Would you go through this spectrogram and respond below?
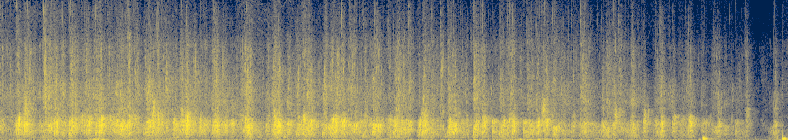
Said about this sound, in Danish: Lad os give dem en kæmpe stor hånd.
